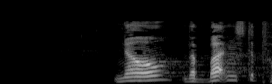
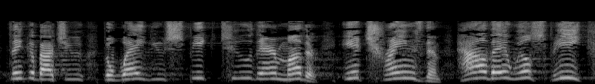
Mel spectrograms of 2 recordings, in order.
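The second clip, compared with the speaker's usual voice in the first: higher, louder, driving sermon voice; preaching at full force; 10 semitones higher, 8 dB louder than usual. Acted. Pastor exhorting the congregation, preaching hard. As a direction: press each point home from the pulpit.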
